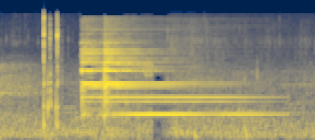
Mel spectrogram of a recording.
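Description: Subscribe-button sound effect: two quick clicks, then a single bell ding a little after half a second in that rings on and slowly fades.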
